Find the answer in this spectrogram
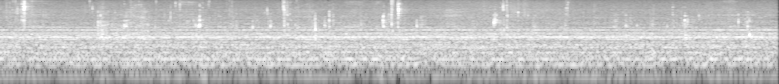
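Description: Close-up chewing of a mouthful of food, with small wet mouth clicks scattered throughout, over a steady background hum.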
